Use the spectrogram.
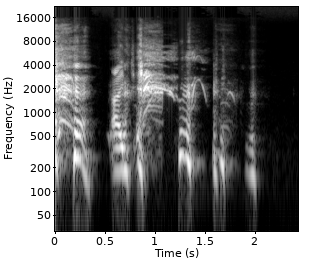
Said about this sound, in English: now I got a cough.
